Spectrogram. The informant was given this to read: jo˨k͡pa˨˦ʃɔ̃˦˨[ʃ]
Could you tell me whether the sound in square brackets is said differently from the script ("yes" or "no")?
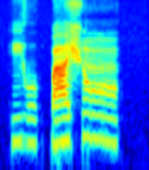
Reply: yes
